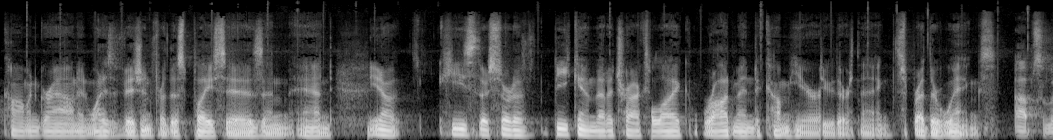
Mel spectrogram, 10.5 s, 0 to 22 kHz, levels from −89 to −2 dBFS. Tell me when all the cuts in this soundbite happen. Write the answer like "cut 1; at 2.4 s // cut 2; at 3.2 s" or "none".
cut 1; at 3.7 s // cut 2; at 6.5 s // cut 3; at 8.2 s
